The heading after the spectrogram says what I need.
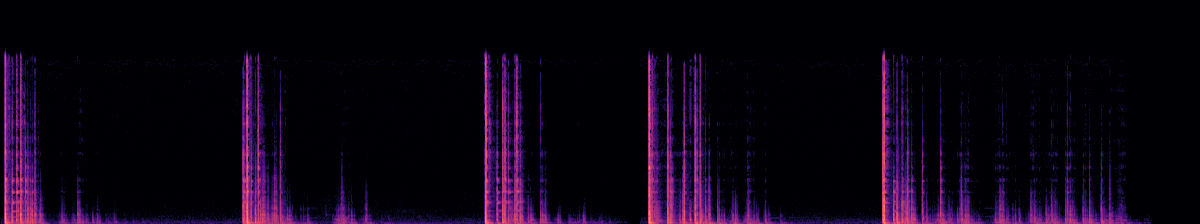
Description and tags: A hollow wooden bamboo stick falling on a plastic hood.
